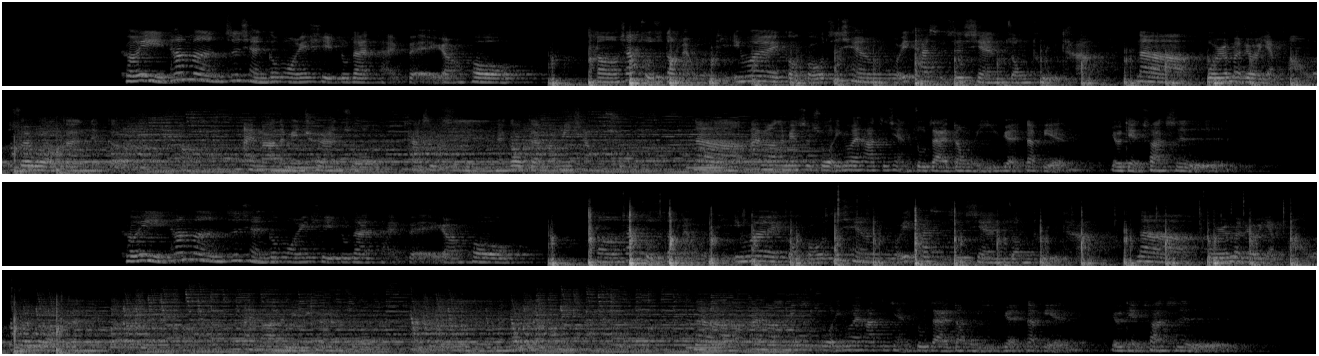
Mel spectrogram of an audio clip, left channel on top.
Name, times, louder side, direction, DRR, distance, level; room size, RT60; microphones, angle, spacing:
voice 1, 1.2-5.1 5.9-23.9 24.2-25.5, left 2 dB, 70° left, 4 dB, 1.7 m, -43 dB
Run, 5.5-9.7 10.0-10.5 10.8-13.4 13.7-13.9, right 2 dB, 90° right, 0.8 m, -37 dB
sound 1, 13.2-21.2, right 2 dB, 45° right, 3.6 m, -42 dB
14.0 x 6.3 x 9.3 m, 1.2 s
head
